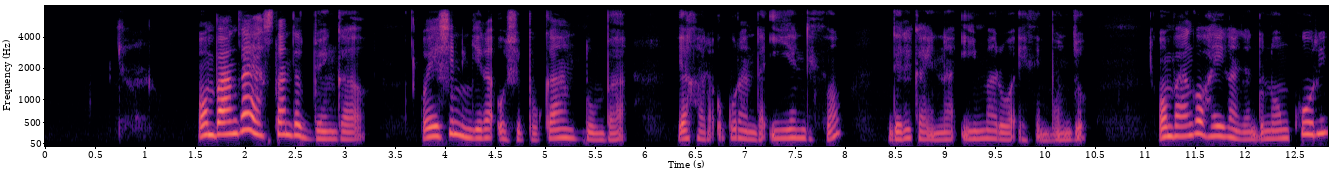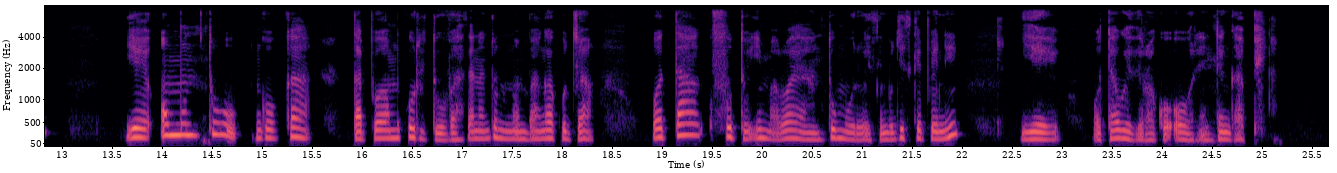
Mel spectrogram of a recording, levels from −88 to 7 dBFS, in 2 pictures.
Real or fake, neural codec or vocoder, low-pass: real; none; 7.2 kHz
